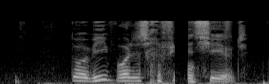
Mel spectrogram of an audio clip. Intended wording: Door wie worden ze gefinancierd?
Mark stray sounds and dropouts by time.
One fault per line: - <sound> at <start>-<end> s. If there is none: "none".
- dropout at 1.7-1.9 s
